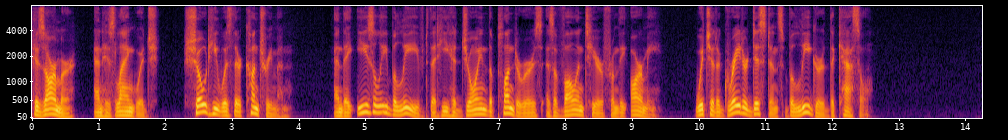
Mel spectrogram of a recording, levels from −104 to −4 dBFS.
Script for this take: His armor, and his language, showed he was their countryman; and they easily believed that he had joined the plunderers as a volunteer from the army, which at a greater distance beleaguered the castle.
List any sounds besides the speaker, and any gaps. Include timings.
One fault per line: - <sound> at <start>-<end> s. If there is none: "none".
none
